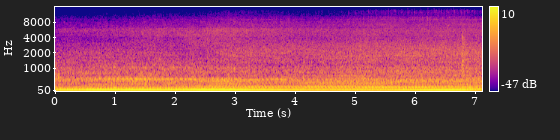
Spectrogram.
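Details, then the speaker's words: 2004–2006 BMW 116i E87 1.6L N45 just after replacing both inlet and exhaust VANOS cam timing adjusters to cure a top-end rattle; first start, still not hot; smooth steady quiet idle, no rattle heard yet. "I must say it sounds very quiet. I might be just might be just imagining it, but uh yeah."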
